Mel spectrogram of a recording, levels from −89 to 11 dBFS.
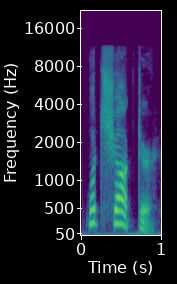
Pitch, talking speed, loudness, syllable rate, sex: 185 Hz, 180 wpm, -15 LUFS, 4.8 syllables/s, male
